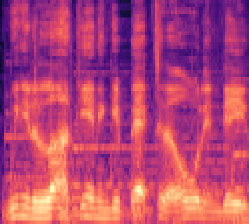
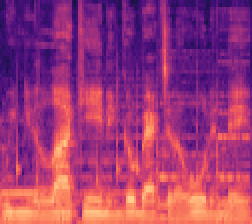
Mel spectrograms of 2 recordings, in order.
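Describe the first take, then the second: First: The voice is put on to sound like an older man. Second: The voice sounds mostly like the speaker's normal voice. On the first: The speaker calls it right. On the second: The speaker calls it wrong.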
